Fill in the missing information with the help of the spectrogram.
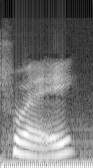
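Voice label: "chui" third tone, Mandarin Chinese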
